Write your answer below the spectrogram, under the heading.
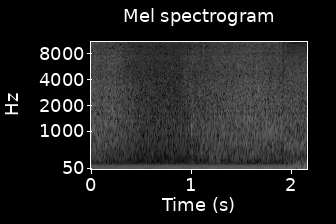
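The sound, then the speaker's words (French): Steady rushing water and wind around a small boat crossing a lake, a continuous, even wash over a deep rumble with no distinct breaking waves. “Un jour, Jésus monta dans une barque avec ses disciples. « Passons de l'autre côté du lac. » Et ils partirent. Pendant qu'ils naviguaient, Jésus s'endormit.”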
